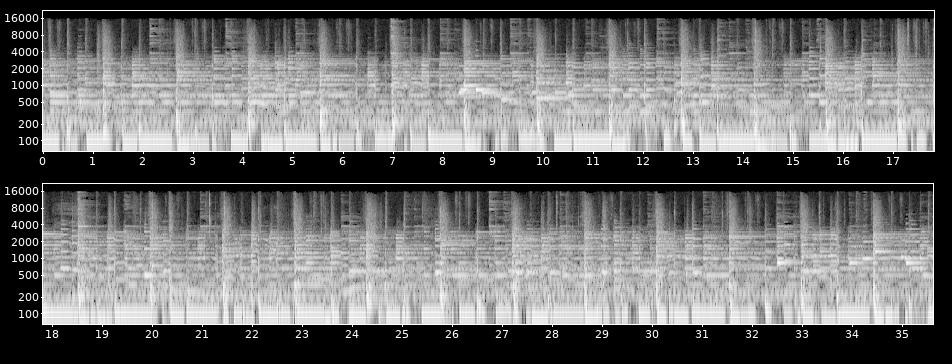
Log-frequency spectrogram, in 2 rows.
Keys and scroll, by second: 3.1 typing, 3.6 Tab, 4.1 Return, 4.2-5.0 typing, 17.0 typing, 18.0 Tab, 18.0 typing, 19.6 Return, 25.4 typing, 27.2-29.6 typing, 33.5 typing.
